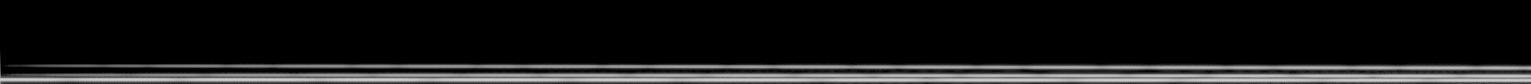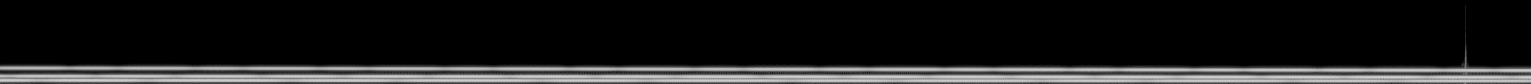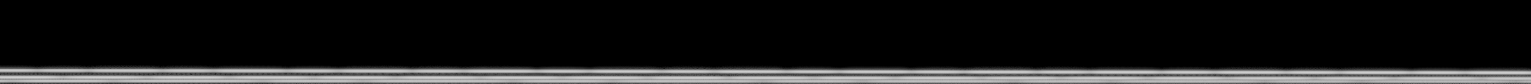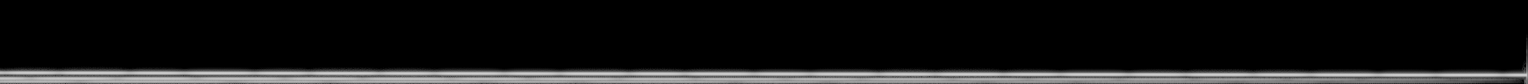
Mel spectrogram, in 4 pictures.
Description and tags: A series of three octave tones dropping in pitch, with the highest one fading in to create a dropping effect ending at a higher frequency.
Just my attempt to recreate the dropping bells effect. Start the sound over from the beginning after finishing.
illusion, phase, sine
